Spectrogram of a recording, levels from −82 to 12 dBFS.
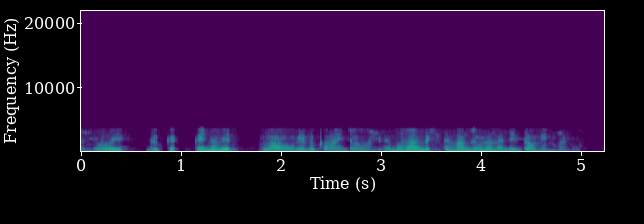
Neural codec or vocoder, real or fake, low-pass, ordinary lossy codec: none; real; 3.6 kHz; AAC, 24 kbps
